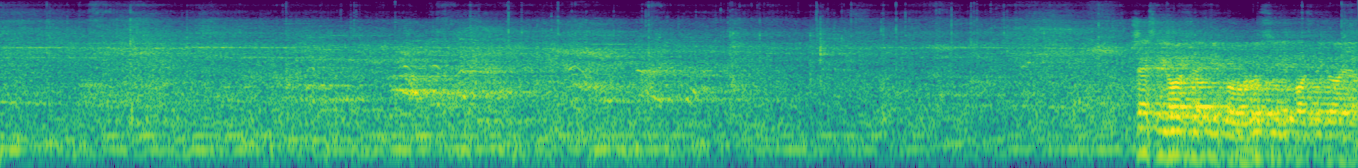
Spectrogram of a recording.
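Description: Sled blades scrape across ice.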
